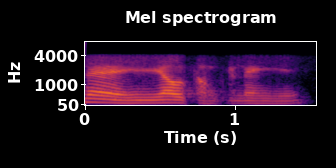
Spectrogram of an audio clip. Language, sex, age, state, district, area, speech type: Hindi, male, 60+, Uttar Pradesh, Ayodhya, rural, conversation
